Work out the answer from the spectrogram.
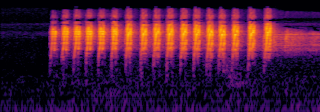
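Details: White-shouldered triller singing for a songbird-training master recording: about fifteen sharp, high notes delivered in a fast, even series, roughly six per second, trailing off into a thin buzzy fade.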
